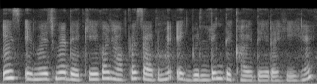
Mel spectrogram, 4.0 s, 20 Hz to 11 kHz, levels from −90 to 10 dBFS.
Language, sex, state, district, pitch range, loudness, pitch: Hindi, female, Rajasthan, Jaipur, 190-240 Hz, -15 LUFS, 215 Hz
